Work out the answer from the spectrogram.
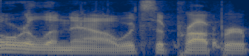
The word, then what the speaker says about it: Lanau: vowels when out but the proper French way it would be and nobody I don't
